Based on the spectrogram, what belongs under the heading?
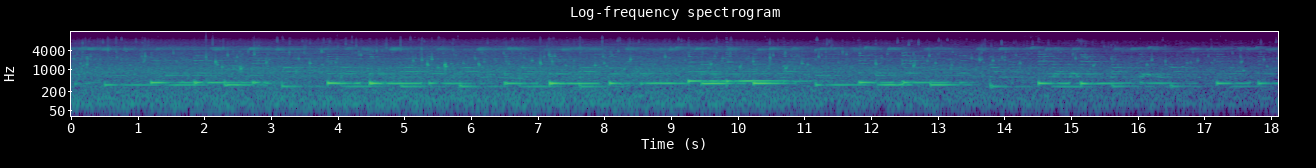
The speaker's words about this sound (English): and gentle streams meander through the forest in the cool shade. their babbling waters. A soothing lullaby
